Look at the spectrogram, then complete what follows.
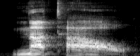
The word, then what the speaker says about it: Natal: Natal, like natal birth. Oh, nice. Feliz Natal. And they don't, Natal. they pronounce the L like a W.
